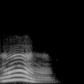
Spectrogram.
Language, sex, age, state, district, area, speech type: Bengali, male, 18-30, West Bengal, Birbhum, urban, conversation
